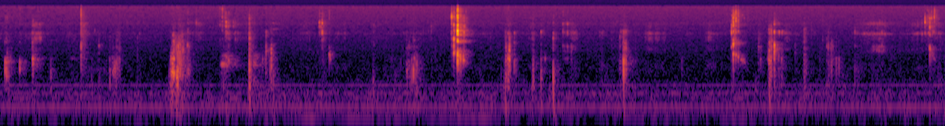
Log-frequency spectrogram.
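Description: A person chewing food close to the microphone: soft, irregular mouth smacks and small crunches, with a louder one about two seconds in and another about six seconds in.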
